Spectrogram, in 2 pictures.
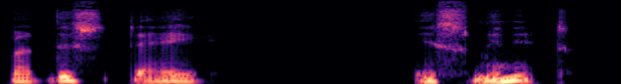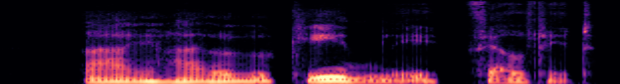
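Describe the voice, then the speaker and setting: A woman reader voicing a proud, self-pitying older father who talks in a slow, halting, mournfully dignified way. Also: extremely low pitch, steady tone, creaky, mellow, dry recording, studio quality, heavily acted. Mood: aggrieved.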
